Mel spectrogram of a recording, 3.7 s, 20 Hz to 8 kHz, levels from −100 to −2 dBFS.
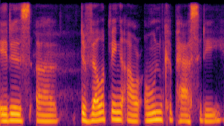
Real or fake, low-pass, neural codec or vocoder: fake; 7.2 kHz; autoencoder, 48 kHz, 128 numbers a frame, DAC-VAE, trained on Japanese speech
